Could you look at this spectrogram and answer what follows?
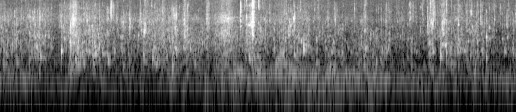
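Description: Small waves lapping and splashing against a boat hull, a quiet irregular patter of water with scattered faint clicks.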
